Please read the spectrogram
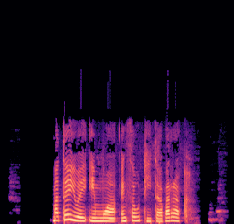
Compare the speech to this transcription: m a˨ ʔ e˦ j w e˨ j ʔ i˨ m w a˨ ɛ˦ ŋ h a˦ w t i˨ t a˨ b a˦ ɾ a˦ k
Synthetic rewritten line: m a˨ t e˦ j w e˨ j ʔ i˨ m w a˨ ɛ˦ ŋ s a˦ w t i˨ t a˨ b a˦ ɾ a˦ k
